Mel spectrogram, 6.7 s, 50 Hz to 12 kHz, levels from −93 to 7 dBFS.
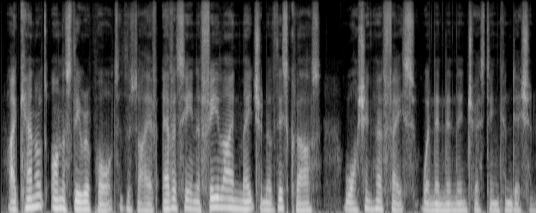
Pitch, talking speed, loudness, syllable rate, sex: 115 Hz, 205 wpm, -18 LUFS, 6.2 syllables/s, male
